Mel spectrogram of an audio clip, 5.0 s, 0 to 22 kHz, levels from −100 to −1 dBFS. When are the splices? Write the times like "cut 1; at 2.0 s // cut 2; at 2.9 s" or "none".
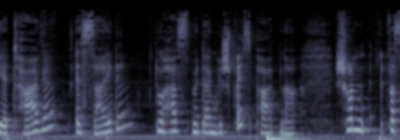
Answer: none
